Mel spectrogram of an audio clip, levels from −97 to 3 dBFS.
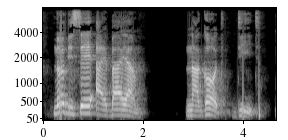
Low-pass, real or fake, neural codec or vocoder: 7.2 kHz; real; none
